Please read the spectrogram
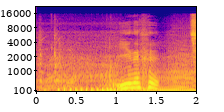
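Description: Yamaha MT-15's 155 cc single-cylinder engine pulling away at low speed, its rapid firing pulses running through the first second and then settling to a steady low hum.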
